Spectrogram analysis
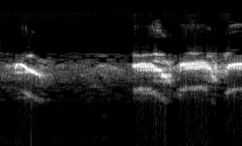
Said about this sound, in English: I'm hearing chirping. And then I'm seeing the puffin who looks like he or she could be sitting on an egg.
